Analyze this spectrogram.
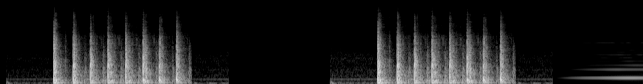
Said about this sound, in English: Late in the evening, on the 4th of August 1909, George Germain was startled by a loud knocking on his door.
